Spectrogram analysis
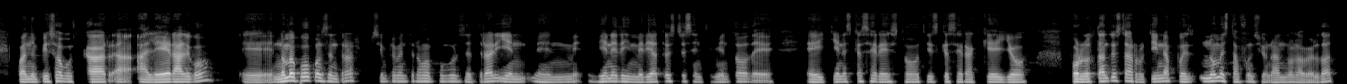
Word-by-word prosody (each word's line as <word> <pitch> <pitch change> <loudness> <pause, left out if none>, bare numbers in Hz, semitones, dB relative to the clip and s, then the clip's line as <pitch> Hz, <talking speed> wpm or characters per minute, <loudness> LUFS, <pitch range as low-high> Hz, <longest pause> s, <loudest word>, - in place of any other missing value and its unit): cuando 120 0 +3
empiezo 130 +3 0
a - - +2
buscar 120 -2 +3
a - - +3
a 120 -1 +1
leer 120 +3 +6
algo, 150 +11 +2 0.2
eh, 105 0 -1
no 125 +5 +5
me 175 - +9
puedo 175 +1 +2
concentrar. 155 0 -1
Simplemente 140 0 -6
no 140 - -2
me 140 - +1
puedo 135 0 -6
concentrar 130 0 -1
y, 140 -3 +1
en, 120 -1 -2
en 115 0 -3 0.2
viene 135 +2 0
de 135 - 0
inmediato 125 +2 0
este 140 -1 -7
sentimiento 125 +1 -5
de: - - -3 0.3
"Ey, 115 -1 +1
tienes 125 +2 -3
que 135 - -5
hacer 130 -2 -3
esto, 120 0 -2
tienes 125 0 -8
que 120 - -2
hacer 120 0 -4
aquello". 115 0 0 0.4
Por 130 -1 +6
lo 125 0 +3
tanto, 145 +5 +2
esta 160 -3 +1
rutina, 135 +3 -1
pues, 125 0 -2
no 145 +1 +3
me 165 - +3
está 125 -5 -3
funcionando, 115 -2 -4
la 110 - -2
verdad. - - -2
125 Hz, 215 wpm, -23 LUFS, 120-140 Hz, 0.4 s, me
